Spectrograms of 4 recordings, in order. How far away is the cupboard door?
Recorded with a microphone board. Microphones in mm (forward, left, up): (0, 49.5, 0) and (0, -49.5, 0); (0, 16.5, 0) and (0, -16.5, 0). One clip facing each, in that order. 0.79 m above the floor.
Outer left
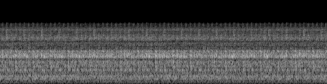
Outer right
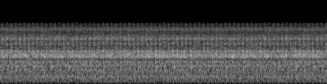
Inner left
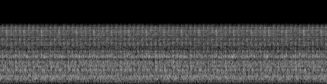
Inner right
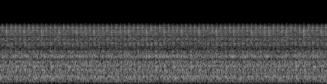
I don't hear a cupboard door.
